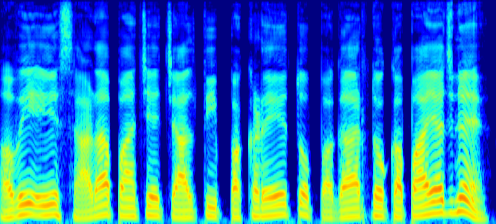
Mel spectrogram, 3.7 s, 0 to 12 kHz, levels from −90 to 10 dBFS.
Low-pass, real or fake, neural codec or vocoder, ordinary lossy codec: none; real; none; none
